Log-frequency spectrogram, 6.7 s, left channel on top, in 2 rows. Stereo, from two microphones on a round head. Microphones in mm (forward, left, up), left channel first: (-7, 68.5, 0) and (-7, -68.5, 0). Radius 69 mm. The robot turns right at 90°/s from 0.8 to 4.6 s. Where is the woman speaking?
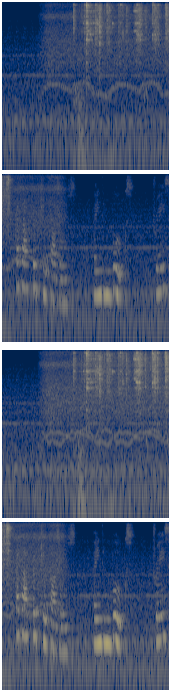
120° right, 0.8 m; by 6.7 s 35° right, 0.8 m.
